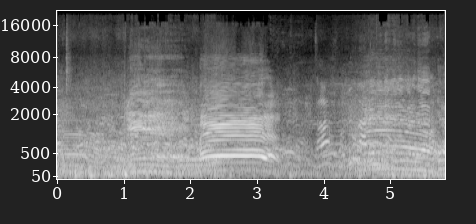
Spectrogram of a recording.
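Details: Cattle, small bulls and heifers, at a livestock market in Bangladesh where a young woman farmer buys them; several drawn-out harmonic moos, the longest near mid-clip, with faint crowd noise behind.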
